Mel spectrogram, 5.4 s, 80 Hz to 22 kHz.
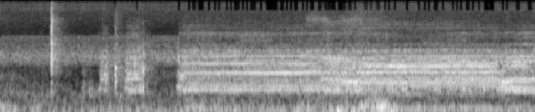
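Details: Zeiss Batis 18mm f2.8 lens on Sony a7R II and a6000: after a few clicks a steady, high-pitched electric buzz with vibration, suggesting a faulty lens motor.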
